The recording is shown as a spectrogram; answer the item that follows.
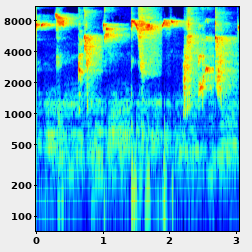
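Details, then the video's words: Orange-headed thrush, a 'plontang gacor ngerol' type bird, singing continuously in a long-running recording meant to prompt lazy caged birds to sing; varied high whistled and scratchy phrases, quick short notes in rapid succession. "Anis Kembang / Plontang Gacor Ngerol"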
